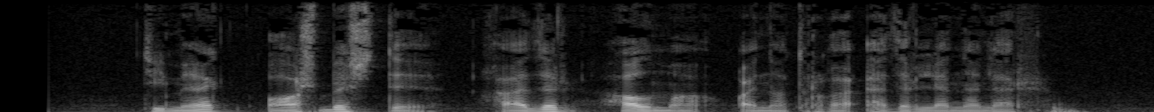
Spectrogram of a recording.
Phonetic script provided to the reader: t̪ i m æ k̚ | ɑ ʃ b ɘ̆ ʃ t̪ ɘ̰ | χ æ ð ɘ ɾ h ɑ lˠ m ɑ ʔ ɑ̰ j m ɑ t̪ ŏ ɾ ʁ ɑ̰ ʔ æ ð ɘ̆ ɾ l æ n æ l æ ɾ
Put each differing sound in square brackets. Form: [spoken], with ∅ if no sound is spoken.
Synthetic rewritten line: t̪ i m æ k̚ | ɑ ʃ b ɘ̆ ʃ t̪ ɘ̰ | χ æ ð ɘ ɾ h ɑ lˠ m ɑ [q] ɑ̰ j [n] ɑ t̪ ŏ ɾ ʁ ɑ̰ ʔ æ ð ɘ̆ ɾ l æ n æ l æ ɾ

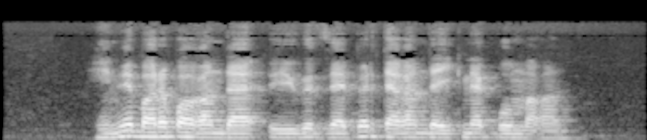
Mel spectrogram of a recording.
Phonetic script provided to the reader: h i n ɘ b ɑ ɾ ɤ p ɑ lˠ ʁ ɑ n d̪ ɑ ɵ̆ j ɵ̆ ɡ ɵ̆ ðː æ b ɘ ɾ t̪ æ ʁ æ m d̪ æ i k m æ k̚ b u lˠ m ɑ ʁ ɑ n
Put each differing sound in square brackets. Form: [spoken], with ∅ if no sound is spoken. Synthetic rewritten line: h i n ɘ b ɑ ɾ ɤ p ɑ lˠ ʁ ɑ n d̪ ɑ ɵ̆ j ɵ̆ ɡ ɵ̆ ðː æ b ɘ ɾ t̪ æ ʁ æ m d̪ æ i k m æ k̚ b u lˠ m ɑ ʁ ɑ n

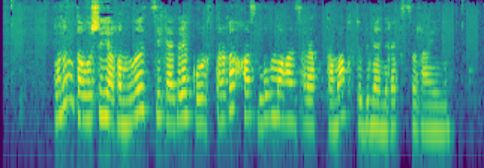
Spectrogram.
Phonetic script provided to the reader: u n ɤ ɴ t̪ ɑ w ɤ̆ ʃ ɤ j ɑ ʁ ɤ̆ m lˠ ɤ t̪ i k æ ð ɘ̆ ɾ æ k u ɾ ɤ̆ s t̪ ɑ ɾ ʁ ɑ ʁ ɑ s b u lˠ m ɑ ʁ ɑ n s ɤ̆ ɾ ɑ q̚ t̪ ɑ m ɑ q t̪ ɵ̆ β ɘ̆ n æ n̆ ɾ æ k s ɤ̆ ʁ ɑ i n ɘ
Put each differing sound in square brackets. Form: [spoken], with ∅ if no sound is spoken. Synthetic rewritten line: u n ɤ ɴ t̪ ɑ w ɤ̆ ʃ ɤ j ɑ ʁ ɤ̆ m lˠ ɤ t̪ i k æ ð ɘ̆ ɾ æ k u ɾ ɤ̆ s t̪ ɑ ɾ ʁ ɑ [χ] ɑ s b u lˠ m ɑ ʁ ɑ n s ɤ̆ ɾ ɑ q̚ t̪ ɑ m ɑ q t̪ ɵ̆ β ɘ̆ n æ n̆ ɾ æ k s ɤ̆ ʁ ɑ i n ɘ

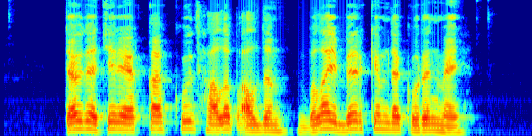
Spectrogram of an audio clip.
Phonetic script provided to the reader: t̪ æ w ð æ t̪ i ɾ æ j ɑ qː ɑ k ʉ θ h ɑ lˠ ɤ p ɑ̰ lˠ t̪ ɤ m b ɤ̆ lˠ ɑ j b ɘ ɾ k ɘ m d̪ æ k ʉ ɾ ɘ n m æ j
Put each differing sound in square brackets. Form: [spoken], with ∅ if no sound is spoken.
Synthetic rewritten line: t̪ æ w ð æ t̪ i ɾ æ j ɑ qː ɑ k ʉ [ð] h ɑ lˠ ɤ p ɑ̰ lˠ [d̪] ɤ m b ɤ̆ lˠ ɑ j b ɘ ɾ k ɘ m d̪ æ k ʉ ɾ ɘ n m æ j

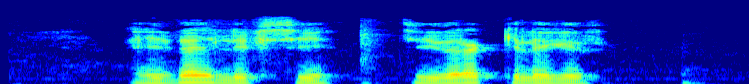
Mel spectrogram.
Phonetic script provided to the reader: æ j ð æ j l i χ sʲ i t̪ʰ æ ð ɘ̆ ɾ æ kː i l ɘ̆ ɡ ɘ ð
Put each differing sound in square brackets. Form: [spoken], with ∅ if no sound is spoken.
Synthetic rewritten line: æ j ð æ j l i [f] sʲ i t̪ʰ [i] ð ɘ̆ ɾ æ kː i l ɘ̆ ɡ ɘ ð

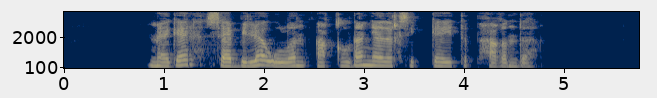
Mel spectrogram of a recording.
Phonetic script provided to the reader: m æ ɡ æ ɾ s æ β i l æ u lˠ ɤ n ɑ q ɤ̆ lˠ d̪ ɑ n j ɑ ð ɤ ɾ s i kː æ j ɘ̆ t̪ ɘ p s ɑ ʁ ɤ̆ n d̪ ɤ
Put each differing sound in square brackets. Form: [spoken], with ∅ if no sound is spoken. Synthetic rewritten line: m æ ɡ æ ɾ s æ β i l æ u lˠ ɤ n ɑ q ɤ̆ lˠ d̪ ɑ n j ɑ ð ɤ ɾ s i kː æ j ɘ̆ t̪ ɘ p [h] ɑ ʁ ɤ̆ n d̪ ɤ

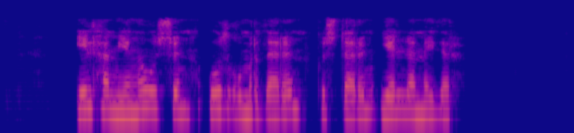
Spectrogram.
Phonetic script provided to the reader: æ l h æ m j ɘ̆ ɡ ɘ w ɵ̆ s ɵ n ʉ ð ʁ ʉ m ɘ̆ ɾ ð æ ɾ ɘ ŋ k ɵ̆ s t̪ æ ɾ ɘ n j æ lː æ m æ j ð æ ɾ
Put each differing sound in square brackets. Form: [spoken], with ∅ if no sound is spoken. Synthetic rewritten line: [i] l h æ m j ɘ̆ [ŋ] ɘ w ɵ̆ s ɵ n ʉ ð ʁ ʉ m ɘ̆ ɾ ð æ ɾ ɘ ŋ k ɵ̆ s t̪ æ ɾ ɘ n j æ lː æ m æ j ð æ ɾ

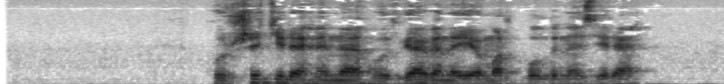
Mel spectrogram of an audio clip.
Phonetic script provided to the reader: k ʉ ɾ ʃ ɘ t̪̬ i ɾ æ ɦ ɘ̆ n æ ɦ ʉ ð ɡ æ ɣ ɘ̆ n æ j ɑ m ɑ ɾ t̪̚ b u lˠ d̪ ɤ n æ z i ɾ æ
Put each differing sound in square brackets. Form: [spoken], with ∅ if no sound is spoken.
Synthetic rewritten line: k ʉ ɾ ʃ ɘ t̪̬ i ɾ æ ɦ ɘ̆ n æ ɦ ʉ ð ɡ æ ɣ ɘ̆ n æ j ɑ m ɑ ɾ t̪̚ b u lˠ d̪ ɤ n æ z i ɾ æ

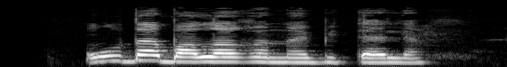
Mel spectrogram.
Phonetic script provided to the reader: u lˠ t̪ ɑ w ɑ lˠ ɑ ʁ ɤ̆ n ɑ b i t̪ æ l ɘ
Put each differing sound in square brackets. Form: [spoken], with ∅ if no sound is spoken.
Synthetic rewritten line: u lˠ [d̪] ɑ [b] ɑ lˠ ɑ ʁ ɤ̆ n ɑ b i t̪ æ l ɘ

